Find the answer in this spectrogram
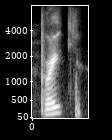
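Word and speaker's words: Brake: because it's real weird but just say br break Watson I thought you said Watson break Watson break however you want to do it Waton bre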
